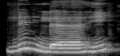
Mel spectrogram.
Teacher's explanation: اللہ کے لام سے پہلے زیر ہے، اس کو باریک پڑھیں گے، ہا کے نیچے زیر ہے، للہ، انتہائی حلق سے ہا ادا ہوگا۔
